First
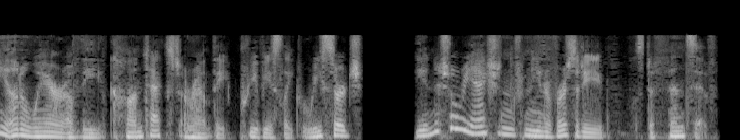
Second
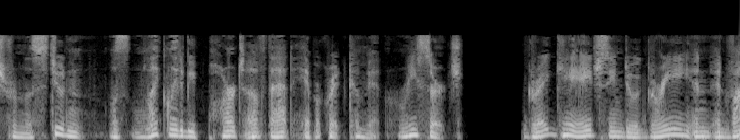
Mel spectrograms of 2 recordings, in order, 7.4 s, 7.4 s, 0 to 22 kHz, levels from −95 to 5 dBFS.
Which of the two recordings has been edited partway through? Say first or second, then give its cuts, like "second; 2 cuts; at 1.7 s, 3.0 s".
first; 2 cuts; at 1.0 s, 3.0 s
